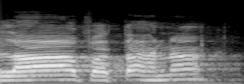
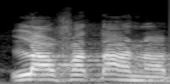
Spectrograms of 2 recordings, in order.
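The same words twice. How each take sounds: First: The vowel in 'la' is long. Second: The vowel in 'la' is short. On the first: We will not open it. The speaker calls it wrong. "Kalau dibaca panjang" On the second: We will surely open it. The speaker calls it right. "La fatahna pendek"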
